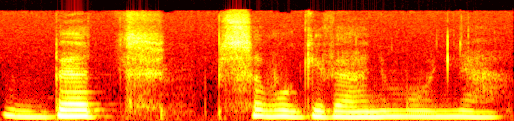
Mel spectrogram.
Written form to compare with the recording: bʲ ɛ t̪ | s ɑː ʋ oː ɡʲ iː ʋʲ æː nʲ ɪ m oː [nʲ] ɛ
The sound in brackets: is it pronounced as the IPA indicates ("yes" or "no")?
yes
